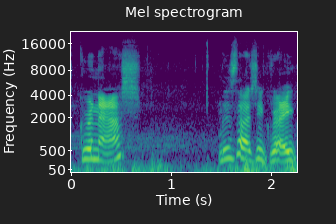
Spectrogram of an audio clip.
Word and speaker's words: Grenache: another of those words we've learnt how to pronounce this is so it's Grenache this is such a great Grenache but you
